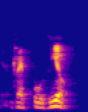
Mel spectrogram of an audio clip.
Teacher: Y lleva tilde pues, porque al ser el pretérito indefinido, pretérito perfecto simple de indicativo, es repudió, ¿verdad? Con el acento, la carga acentual en la última sílaba. Entonces lleva tilde. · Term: aguda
